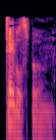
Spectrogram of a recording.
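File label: "tablespoon", American English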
